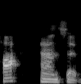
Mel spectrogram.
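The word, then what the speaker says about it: Jaak Panksepp: His name's Hawk Concept, but spelled like JAAK.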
